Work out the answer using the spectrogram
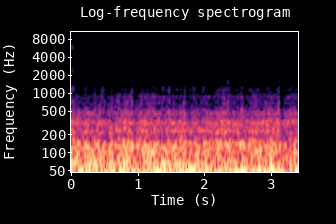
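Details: Proceed in motion: irregular light ticking and clattering over steady low road rumble inside the car, a loose rattle from the trunk lid/rear hatch.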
